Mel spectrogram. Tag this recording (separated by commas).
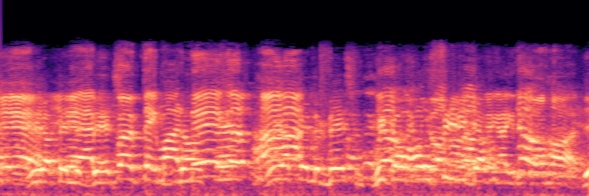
Speech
